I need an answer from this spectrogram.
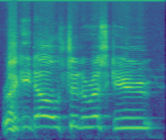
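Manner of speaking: high rallying cry; rally the troops; yelling. A narrator's reading. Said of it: "yelled Back to Front".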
